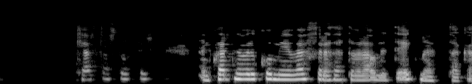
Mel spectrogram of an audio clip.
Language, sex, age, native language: Icelandic, female, 40-49, Icelandic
